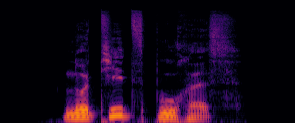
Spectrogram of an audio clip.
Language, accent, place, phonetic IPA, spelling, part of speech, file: German, Germany, Berlin, [noˈtiːt͡sˌbuːxəs], Notizbuches, noun, De-Notizbuches.ogg
- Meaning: genitive of Notizbuch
